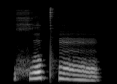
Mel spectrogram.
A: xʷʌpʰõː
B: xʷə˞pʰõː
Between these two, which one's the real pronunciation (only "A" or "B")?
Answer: A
